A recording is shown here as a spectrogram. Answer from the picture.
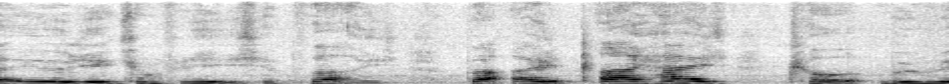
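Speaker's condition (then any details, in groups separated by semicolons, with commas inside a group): Cerebral palsy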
